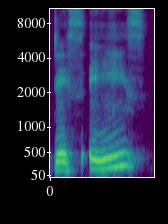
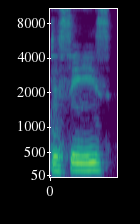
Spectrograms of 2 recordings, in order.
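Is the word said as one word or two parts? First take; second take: two parts; one word. First: The word is split into two separate parts. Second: The word is said smoothly as one unit. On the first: It means a lack of ease. The speaker calls it right. "I prefer to say disease ... if you break it up into two parts" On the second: It means an illness. The speaker calls it wrong. "rather than disease"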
